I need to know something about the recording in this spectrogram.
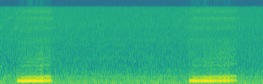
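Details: Snoring during sleep: two low, steady humming snores about three and a half seconds apart, with quiet between them in a small room.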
